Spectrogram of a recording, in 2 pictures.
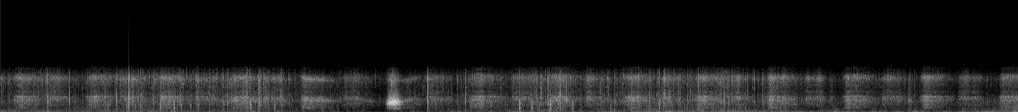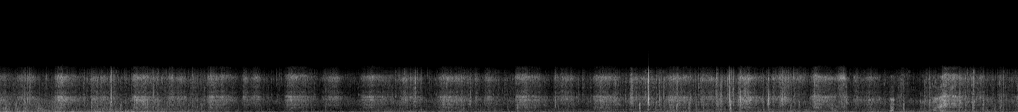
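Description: Mountain bike riding down dirt forest singletrack: tyres rumbling over the ground, with a constant rush of noise and a run of quick knocks and rattles from the bike bouncing over bumps. A short high-pitched squeal about six seconds in is the loudest sound.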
